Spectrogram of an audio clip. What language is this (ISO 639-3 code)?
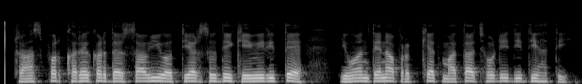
guj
